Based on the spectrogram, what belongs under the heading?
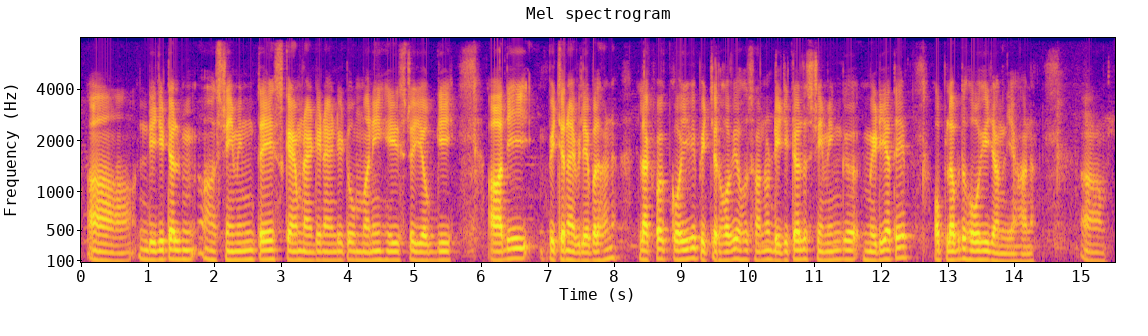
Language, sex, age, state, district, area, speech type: Punjabi, male, 18-30, Punjab, Rupnagar, urban, spontaneous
